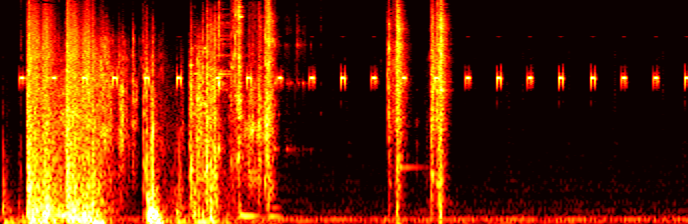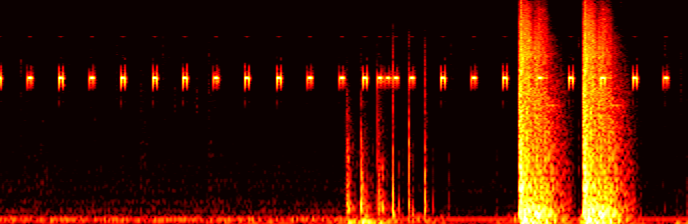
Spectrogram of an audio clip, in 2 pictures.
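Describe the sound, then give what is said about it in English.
Sport rifle gunshots in a video game come in a few loud clusters of sharp, crackling bursts, while a steady, rapid electronic beeping repeats evenly throughout. “I use a sport rifle to get him to. Arsenal sniper equipped.”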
